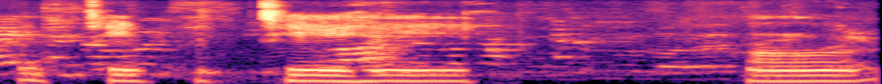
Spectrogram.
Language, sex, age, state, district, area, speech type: Hindi, male, 45-60, Uttar Pradesh, Lucknow, rural, spontaneous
